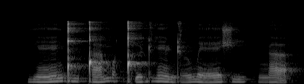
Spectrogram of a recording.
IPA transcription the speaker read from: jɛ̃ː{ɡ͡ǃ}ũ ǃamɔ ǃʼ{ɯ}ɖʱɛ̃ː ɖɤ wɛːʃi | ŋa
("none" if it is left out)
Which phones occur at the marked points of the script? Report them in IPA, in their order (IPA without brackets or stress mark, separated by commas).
ɡ͡ǃ, ɯ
